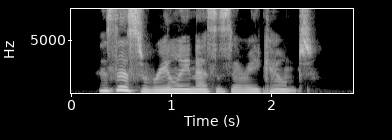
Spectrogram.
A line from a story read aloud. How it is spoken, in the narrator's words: Obi-Wan sighs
